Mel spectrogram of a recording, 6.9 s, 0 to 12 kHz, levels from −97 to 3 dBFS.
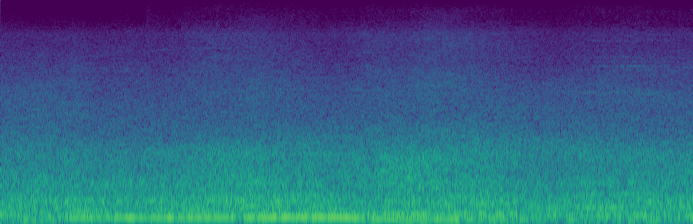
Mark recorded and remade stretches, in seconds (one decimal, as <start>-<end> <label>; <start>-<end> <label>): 0.0-6.9 recorded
